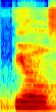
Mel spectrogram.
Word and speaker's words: Bealls: Um, I thought I would do a Beals haul. So Beals is like Burlington, Ross kind of a store. It's spelled Bealls.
